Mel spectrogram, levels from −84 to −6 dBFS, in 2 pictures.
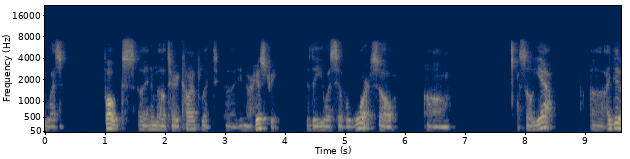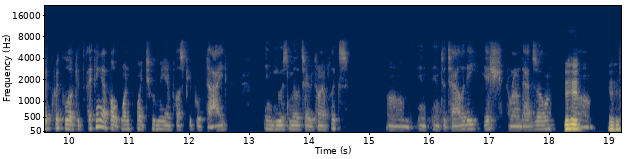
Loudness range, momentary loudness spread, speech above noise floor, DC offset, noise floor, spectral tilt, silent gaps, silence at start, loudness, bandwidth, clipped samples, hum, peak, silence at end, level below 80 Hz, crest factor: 6 LU; 14 LU; 49 dB; under 0.1%; -83 dBFS; -6 dB/octave; 0.60-0.67 s, 4.15-4.35 s, 6.12-6.21 s, 7.02-7.33 s, 8.76-8.85 s; 0 s; -35 LUFS; 8 kHz; under 0.1%; none; -10 dBFS; 0 s; -76 dBFS; 26 dB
